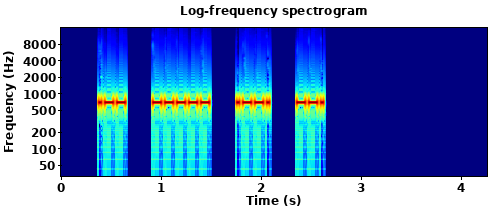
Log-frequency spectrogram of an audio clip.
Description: Morse code, heard as a keyed tone, about 38 wpm, spaced as for 22 wpm, 700 Hz. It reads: W0PG
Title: USA Call Signs - 4 Characters - 3x Character Spacing - 40wpm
